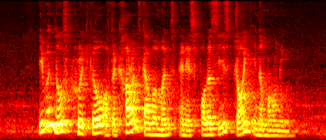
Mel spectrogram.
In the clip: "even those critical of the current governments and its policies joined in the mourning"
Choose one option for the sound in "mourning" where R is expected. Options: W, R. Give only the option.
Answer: W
